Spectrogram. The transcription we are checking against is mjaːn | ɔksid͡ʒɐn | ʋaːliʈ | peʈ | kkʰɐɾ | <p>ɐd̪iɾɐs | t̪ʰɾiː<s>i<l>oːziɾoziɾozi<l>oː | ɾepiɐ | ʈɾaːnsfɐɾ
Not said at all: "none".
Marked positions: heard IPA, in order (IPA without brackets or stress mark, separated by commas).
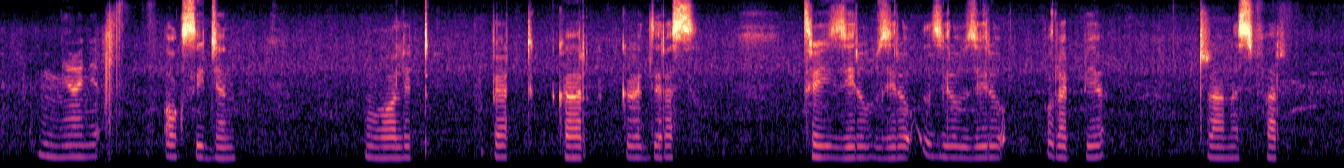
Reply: k, z, ɾ, ɾ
